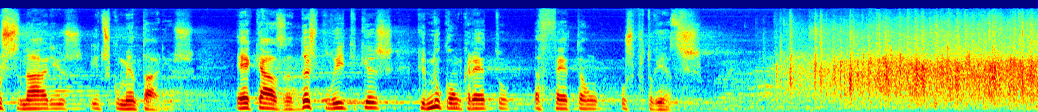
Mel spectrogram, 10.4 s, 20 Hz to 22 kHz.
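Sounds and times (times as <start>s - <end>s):
speech: 0.0s - 7.1s
large assembly applauding in a parliament chamber: 7.6s - 10.3s.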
